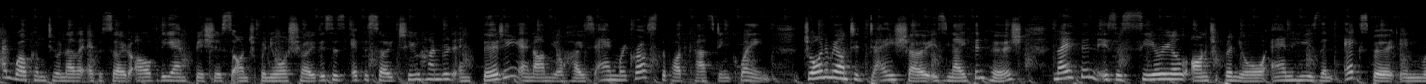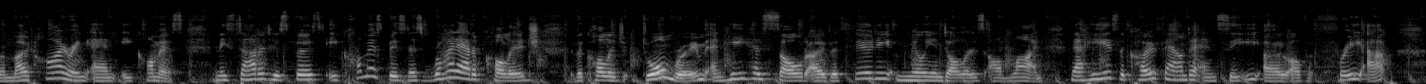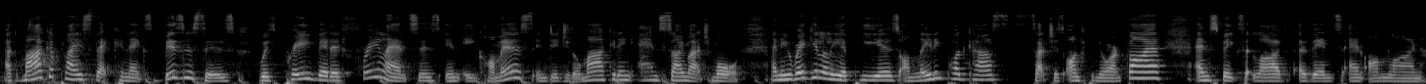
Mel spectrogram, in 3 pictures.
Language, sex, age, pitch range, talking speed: English, female, 30-49, 160-225 Hz, 160 wpm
